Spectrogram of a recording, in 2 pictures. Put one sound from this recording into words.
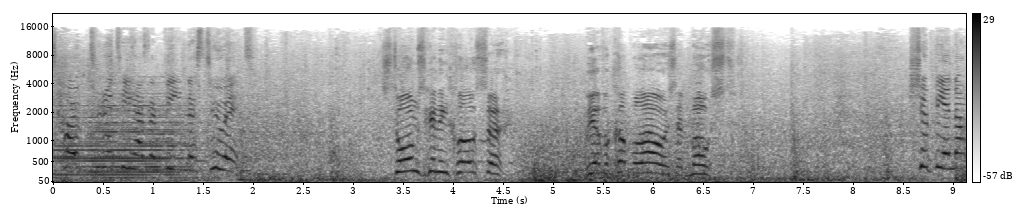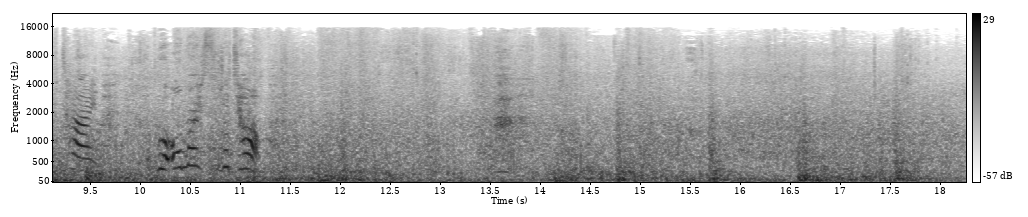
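Strong wind howls and blows snow.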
